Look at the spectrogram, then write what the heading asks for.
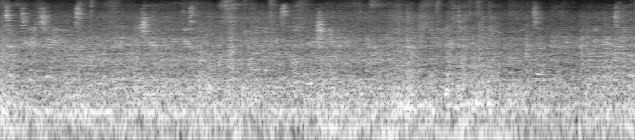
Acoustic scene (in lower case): subway train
